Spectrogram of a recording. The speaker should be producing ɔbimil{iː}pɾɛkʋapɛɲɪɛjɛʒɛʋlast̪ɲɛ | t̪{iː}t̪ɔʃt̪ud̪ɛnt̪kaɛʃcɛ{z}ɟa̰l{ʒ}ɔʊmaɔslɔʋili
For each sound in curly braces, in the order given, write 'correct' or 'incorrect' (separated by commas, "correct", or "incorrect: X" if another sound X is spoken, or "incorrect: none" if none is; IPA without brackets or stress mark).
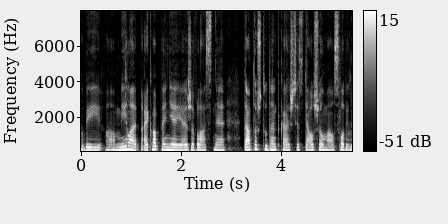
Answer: incorrect: ɛː, incorrect: aː, correct, incorrect: ʃ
